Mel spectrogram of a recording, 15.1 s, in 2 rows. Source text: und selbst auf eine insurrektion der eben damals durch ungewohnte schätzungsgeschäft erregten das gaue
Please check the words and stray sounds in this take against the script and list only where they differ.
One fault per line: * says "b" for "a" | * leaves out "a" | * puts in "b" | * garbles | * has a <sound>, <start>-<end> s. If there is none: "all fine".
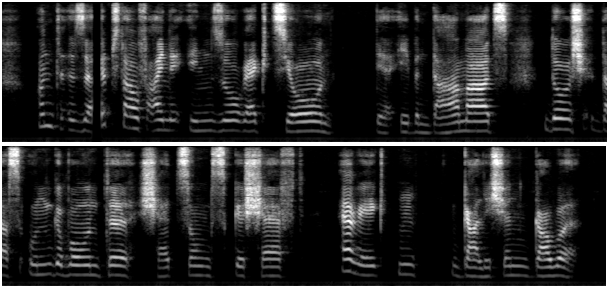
* has a dropout, 1.1-1.2 s
* puts in "das"
* says "gallischen" for "das"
